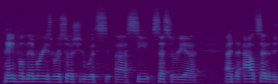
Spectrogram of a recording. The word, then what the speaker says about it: Caesarea: Caesarea, which basically it's spelled Caesar with an E-A on the end, Caesarea was the name he gave it.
